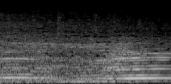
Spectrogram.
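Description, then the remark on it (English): Cows on an organic farm in Nalier, western France, mooing at 7 in the morning at breakfast time as the farmer's tractor brings feed, in a steady, drawn-out chorus, their low harmonic calls overlapping and swelling slightly louder toward the end, with no talking. “When the cows hear the organic farmer Jan Doob's tractor, they trot to the wall around their stall”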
